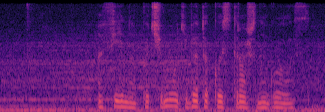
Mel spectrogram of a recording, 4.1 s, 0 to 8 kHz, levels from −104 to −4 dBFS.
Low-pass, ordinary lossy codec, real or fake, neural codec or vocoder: 7.2 kHz; none; real; none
